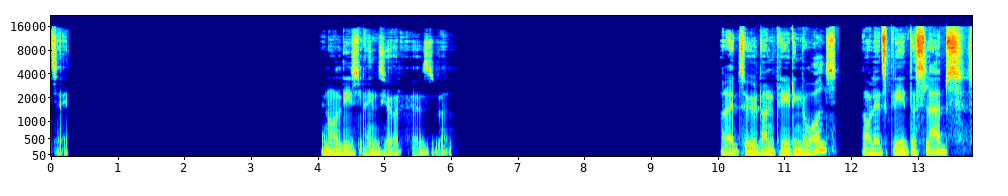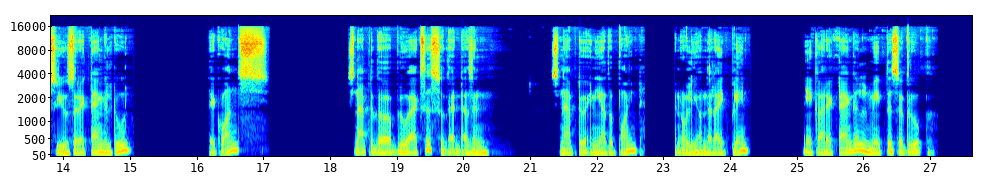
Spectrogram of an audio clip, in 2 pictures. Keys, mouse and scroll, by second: 0.4 Delete, 0.7 Delete, 1.1 Delete, 2.0 e, 6.5 middle click, 6.7 scroll down 3, 6.8 scroll up 7, 7.1 Delete, 7.1 Delete, 7.2 scroll down 2, 7.4 p, 8.1 9, 8.5 shift+', 8.6 shift+Return, 9.0 double click, 9.1 space, 9.2 Escape, 9.4 F3, 9.6 middle click, 9.7-10.1 scroll down 5, 10.1 middle click, 12.5 middle click, 13.8 r, 14.2 scroll up 7, 14.5 middle click, 15.8 middle click, 16.2 scroll down 6, 17.1 scroll, 17.2 Up, 17.5-18.0 scroll up 5, 18.6 scroll up 4, 18.8 middle click, 19.7 scroll up 4, 20.2 middle click, 23.0 middle click, 24.1-24.8 scroll down 13, 24.8 middle click, 25.5 space, 25.6 scroll up 6, 26.1 double click, 26.4 g, 26.9 double click, 27.5 p.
